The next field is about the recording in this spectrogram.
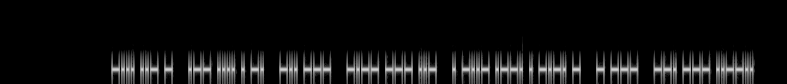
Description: Morse code, heard as a keyed tone, about 50 wpm, 700 Hz. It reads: BUT WHEN DO YOU EXPECT TO GO?
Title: Sentences from Top 1100 Words 50wpm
